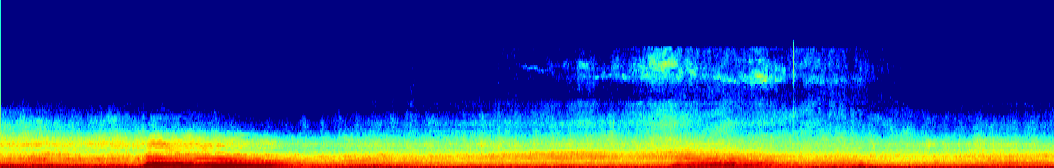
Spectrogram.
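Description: Freight train rolling past with a steady low rumble from its cars. Its horn sounds twice, a chord of several notes: a blast of about two seconds starting about two seconds in, and a shorter one about ten seconds in.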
